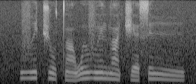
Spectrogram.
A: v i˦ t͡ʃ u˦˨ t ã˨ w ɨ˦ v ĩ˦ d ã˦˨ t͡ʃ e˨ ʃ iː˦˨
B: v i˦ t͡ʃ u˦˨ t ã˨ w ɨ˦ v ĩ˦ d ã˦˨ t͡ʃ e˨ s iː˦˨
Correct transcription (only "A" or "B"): B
